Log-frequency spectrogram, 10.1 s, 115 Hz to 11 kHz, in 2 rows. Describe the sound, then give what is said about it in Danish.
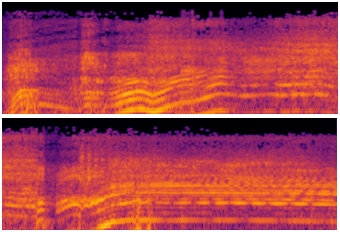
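A 510-horsepower, 600 Nm Alfa Romeo on summer tyres accelerates hard, its engine revving loud, pitch sweeping up through several gear changes with brief dips between shifts, then holding a high sustained roar. “Den har biostræk, den har 510 hestekræfter.”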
